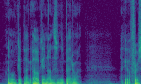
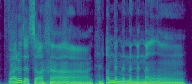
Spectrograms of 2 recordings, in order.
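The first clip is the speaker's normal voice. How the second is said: higher, slow, hammed-up swooning fan; mock swooning girl; 5 semitones higher than usual. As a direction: gush like a starstruck fan girl. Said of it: "Would you go".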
